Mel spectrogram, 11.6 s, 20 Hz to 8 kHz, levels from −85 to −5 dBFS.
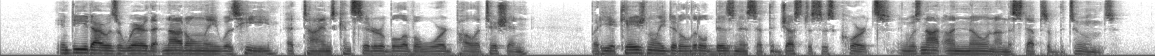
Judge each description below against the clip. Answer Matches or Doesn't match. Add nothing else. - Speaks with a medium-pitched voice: Doesn't match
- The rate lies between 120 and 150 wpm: Doesn't match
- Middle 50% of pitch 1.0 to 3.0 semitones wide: Matches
